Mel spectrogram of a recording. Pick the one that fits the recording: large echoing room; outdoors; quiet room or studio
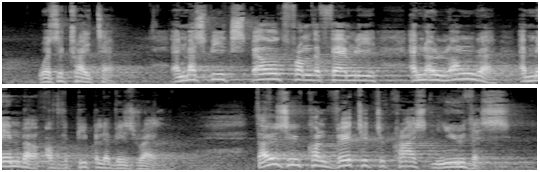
large echoing room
